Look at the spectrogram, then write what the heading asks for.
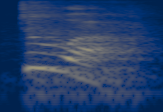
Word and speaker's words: tour: word in English Engish all right this is tu tu that is a correct pronunciation okay Tu tourist next one the symbol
